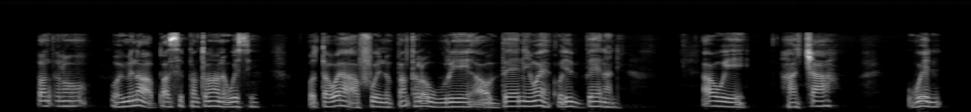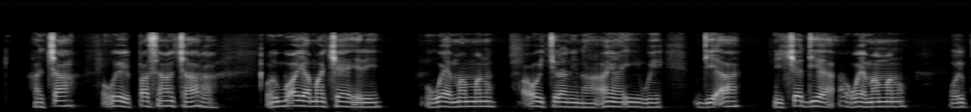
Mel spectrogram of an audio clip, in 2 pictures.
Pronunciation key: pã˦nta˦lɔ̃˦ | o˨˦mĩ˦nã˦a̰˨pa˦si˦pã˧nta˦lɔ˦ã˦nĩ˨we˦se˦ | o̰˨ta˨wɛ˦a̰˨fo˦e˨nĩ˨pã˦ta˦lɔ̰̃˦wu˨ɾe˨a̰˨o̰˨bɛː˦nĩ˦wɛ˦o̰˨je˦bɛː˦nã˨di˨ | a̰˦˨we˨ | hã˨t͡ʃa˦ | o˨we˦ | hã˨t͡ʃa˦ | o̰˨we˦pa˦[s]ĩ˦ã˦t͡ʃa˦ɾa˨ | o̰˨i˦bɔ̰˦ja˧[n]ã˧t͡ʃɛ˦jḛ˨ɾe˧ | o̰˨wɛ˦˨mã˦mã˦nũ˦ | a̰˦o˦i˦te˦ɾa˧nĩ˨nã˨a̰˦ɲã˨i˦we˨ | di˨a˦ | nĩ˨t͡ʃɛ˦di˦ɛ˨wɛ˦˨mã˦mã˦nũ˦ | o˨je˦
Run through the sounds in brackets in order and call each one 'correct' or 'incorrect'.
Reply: correct, incorrect

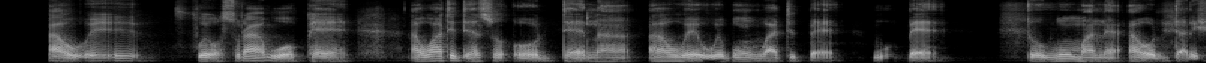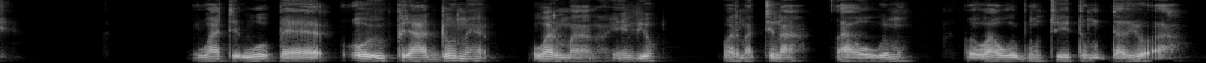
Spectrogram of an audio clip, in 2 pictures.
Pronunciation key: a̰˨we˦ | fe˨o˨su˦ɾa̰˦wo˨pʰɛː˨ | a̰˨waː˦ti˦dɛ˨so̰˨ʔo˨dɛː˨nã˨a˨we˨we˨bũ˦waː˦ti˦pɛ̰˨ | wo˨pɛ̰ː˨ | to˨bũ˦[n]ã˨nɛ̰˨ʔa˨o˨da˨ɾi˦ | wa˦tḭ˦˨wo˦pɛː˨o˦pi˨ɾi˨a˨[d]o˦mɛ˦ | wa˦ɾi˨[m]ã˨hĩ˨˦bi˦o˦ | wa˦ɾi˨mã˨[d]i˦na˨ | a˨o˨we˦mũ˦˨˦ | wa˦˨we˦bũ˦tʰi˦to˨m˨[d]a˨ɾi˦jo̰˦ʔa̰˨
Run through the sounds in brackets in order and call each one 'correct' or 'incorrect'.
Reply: incorrect, correct, correct, incorrect, correct

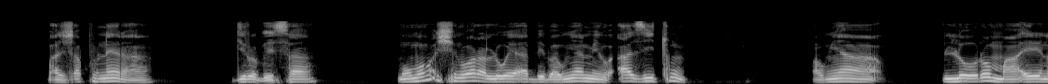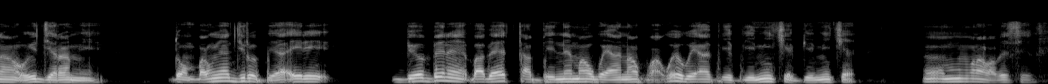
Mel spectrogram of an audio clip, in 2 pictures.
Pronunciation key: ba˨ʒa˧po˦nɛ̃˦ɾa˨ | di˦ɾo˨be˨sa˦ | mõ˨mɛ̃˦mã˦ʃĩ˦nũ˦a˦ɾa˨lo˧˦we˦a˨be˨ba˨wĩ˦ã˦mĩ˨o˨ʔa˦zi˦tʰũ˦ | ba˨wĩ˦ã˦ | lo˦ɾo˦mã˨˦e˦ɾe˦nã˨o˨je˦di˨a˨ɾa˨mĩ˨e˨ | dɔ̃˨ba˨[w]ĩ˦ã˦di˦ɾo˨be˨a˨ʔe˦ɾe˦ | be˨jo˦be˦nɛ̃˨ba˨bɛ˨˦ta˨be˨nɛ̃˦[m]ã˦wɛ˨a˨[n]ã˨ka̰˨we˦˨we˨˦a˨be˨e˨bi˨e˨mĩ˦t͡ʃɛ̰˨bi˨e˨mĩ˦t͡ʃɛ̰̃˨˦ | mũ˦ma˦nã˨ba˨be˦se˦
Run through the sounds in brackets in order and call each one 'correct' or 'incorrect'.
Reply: correct, correct, correct

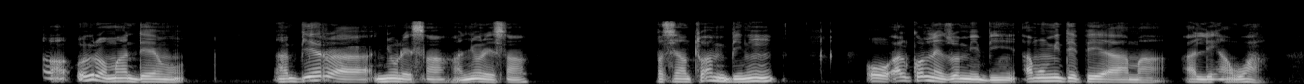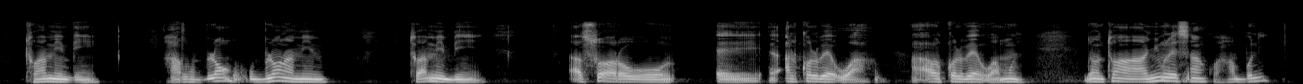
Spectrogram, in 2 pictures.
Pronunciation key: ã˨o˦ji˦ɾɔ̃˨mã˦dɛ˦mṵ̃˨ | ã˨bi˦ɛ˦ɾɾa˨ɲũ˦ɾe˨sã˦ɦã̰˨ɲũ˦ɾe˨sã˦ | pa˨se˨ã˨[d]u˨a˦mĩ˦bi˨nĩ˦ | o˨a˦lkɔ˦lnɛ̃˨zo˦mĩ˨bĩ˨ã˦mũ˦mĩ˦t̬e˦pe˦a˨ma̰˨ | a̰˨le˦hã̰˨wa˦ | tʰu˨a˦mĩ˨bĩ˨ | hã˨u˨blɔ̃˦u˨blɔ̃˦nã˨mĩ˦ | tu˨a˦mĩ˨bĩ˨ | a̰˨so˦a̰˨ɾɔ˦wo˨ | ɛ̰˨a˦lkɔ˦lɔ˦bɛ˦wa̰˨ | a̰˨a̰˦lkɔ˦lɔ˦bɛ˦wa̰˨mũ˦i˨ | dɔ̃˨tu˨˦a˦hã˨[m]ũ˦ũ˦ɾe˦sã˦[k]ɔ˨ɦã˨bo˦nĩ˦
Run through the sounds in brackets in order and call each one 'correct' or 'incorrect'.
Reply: incorrect, incorrect, correct

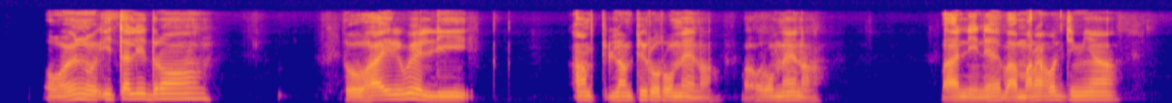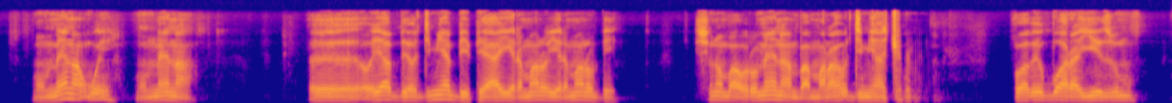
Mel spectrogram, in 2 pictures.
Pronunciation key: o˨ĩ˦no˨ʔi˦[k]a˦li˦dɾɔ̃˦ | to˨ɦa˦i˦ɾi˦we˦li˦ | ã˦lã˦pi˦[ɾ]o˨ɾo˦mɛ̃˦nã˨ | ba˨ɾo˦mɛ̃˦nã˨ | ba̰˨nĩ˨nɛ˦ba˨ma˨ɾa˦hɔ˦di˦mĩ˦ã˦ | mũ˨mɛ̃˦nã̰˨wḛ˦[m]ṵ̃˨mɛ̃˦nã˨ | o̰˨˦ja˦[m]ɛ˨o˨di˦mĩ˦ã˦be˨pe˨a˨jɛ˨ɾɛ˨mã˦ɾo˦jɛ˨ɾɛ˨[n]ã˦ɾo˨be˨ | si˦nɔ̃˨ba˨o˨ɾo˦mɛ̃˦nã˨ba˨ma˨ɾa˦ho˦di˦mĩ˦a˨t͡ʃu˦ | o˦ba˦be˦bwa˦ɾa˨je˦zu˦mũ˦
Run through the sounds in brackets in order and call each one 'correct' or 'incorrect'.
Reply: incorrect, correct, correct, incorrect, incorrect

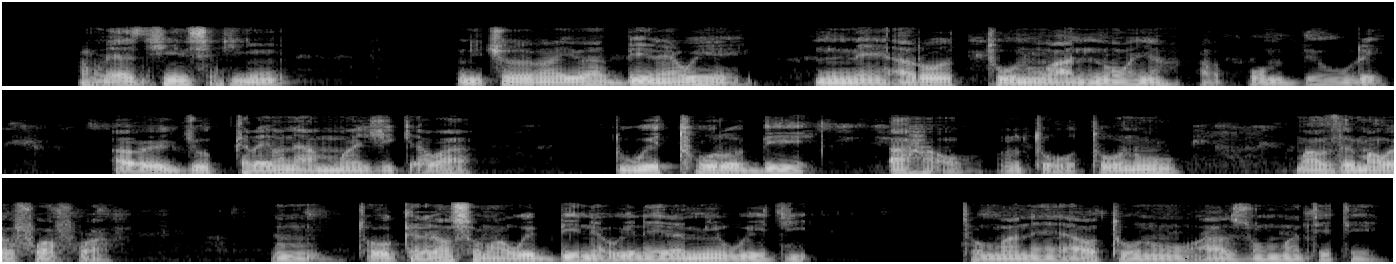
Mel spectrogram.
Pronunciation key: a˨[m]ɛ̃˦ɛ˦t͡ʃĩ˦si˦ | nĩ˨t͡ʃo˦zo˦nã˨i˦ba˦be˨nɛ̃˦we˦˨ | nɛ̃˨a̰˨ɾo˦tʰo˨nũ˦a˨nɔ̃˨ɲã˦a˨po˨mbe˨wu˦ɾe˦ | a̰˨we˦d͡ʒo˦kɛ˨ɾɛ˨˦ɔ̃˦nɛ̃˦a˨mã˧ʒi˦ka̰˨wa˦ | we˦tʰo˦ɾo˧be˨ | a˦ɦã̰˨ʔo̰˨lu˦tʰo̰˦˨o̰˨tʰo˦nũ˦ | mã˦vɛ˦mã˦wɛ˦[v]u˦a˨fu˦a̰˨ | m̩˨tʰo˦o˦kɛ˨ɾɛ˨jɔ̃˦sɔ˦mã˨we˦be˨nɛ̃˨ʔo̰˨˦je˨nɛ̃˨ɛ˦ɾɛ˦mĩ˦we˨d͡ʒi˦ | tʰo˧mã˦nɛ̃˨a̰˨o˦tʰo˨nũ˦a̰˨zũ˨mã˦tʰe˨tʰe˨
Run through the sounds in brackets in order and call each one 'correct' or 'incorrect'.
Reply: correct, incorrect

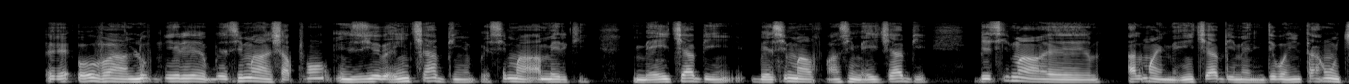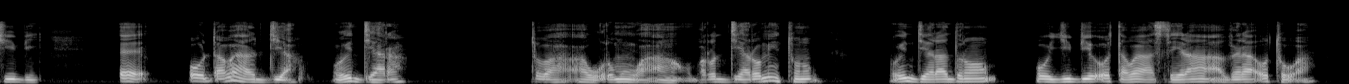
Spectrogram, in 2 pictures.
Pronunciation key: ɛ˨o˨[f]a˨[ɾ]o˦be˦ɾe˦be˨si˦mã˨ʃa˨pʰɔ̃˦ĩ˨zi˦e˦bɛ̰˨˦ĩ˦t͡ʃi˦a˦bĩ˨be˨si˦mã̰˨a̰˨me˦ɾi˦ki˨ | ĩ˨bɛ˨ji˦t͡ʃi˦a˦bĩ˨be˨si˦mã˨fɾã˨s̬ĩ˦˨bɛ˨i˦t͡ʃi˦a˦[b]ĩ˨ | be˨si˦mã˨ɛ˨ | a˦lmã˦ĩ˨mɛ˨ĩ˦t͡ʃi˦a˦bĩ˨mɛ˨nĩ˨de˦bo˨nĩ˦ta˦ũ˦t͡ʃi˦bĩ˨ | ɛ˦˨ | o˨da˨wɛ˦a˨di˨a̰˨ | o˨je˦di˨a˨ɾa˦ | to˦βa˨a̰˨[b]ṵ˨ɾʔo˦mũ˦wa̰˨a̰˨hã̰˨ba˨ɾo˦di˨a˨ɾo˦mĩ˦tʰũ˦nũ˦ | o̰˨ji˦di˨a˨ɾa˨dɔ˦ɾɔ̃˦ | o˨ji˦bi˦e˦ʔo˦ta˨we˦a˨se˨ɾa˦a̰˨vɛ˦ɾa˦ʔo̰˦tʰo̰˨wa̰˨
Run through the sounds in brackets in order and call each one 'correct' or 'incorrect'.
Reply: incorrect, incorrect, correct, incorrect

